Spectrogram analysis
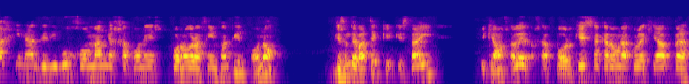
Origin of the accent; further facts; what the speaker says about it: Spain; Yo me siento profundamente español. Yo amo a mi país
